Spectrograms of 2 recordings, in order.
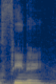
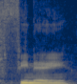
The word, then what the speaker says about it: fine: Dici al fine, which stands for da capo al fine. This is pronounced fine, not fine.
